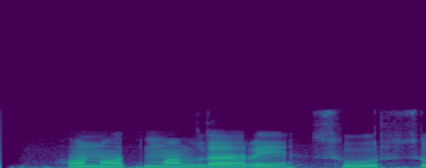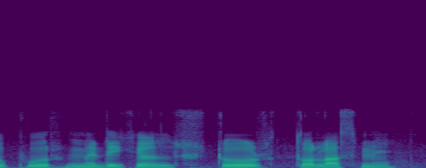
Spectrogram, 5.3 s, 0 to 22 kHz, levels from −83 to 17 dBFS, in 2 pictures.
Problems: none marked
